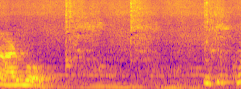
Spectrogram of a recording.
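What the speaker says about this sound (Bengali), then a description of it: "কড়াই গরমে বসিয়েছি, তার মধ্যে পুরো শুধু মটরশুঁটি কাঁচা লঙ্কা দিয়ে দিলাম" Green peas and green chillies in a hot wok are stirred, with a few scraping spatula strokes over a soft, steady sizzle.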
